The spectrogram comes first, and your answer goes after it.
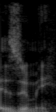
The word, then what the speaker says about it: AZM: Do you say Azumi? Yeah. Or I think you say Azumi. Yeah, you say Azumi.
